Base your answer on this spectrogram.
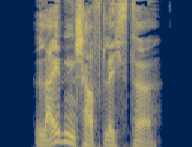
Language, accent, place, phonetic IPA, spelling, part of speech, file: German, Germany, Berlin, [ˈlaɪ̯dn̩ʃaftlɪçstə], leidenschaftlichste, adjective, De-leidenschaftlichste.ogg
- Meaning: inflection of leidenschaftlich: 1. strong/mixed nominative/accusative feminine singular superlative degree 2. strong nominative/accusative plural superlative degree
